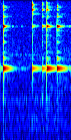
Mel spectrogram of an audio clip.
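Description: Four light, bright clinking taps on a handmade ceramic pottery mug bought at a pottery workshop, each a short high ring that fades quickly. The clinks are quiet and thin, with almost no low end.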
